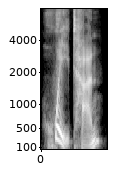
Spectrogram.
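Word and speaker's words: 会谈: Next, we have huìtán, pronounced huìtán.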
